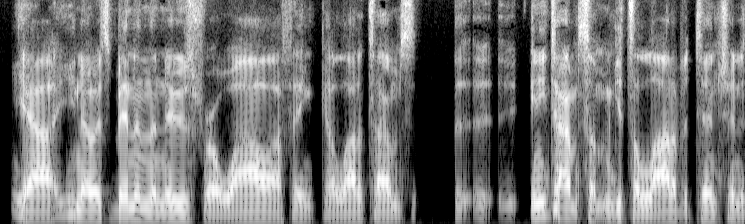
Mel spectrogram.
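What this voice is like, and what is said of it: Hoarse, raspy voice. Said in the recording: “I'm losing my voice. ... I'll give you all my laryngitis voice.”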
